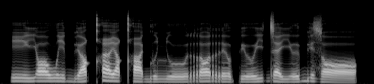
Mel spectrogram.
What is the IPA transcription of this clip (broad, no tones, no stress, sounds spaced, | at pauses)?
iː j ɔː w i bʲ ɒ qʰ iː e̯ qʰ ɛ ɡ u ʎ uː r ɔː r ɨ o̯ pʲ uː j d ɛ j ɨ bʲ ɨ z ɔː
